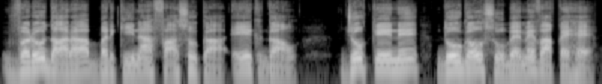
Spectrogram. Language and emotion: Urdu, neutral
